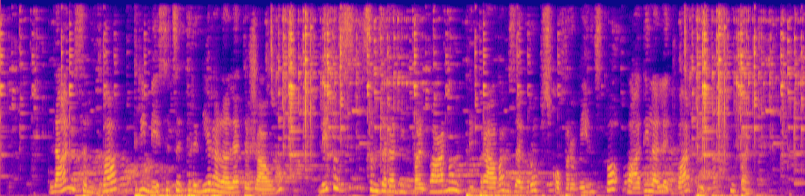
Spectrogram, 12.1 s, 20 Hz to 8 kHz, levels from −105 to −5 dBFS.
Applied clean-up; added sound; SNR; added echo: classical method WPE with log-MMSE.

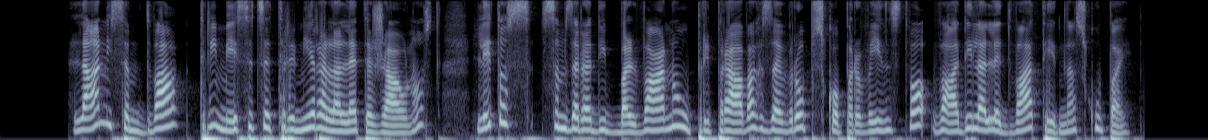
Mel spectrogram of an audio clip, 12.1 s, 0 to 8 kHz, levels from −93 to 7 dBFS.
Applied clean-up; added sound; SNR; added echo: none; none; none; none.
